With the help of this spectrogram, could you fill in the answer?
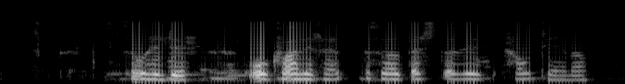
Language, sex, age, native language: Icelandic, male, 11, Icelandic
